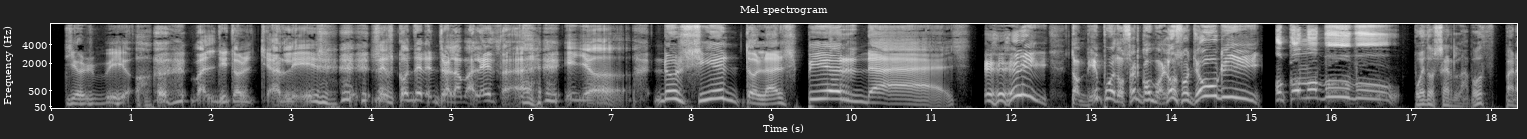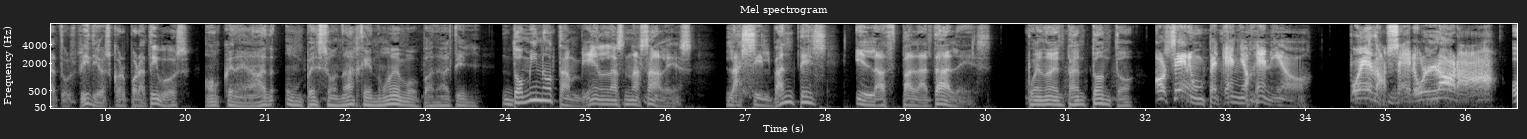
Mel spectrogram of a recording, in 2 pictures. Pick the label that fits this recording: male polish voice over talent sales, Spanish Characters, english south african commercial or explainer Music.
Spanish Characters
